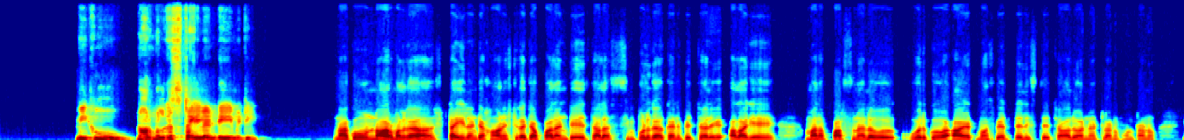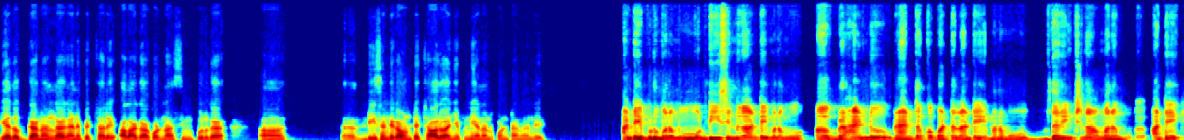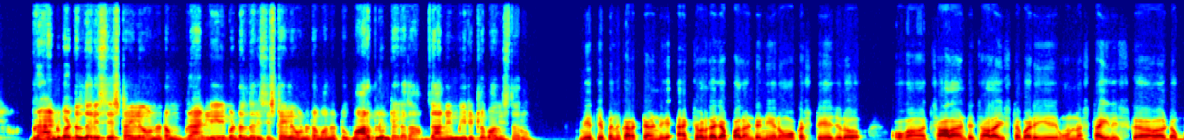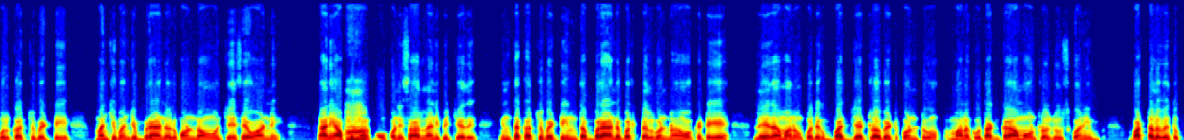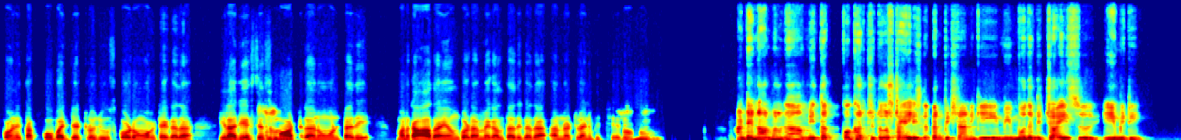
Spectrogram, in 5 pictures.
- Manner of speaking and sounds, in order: in English: "నార్మల్‌గా స్టైల్"; in English: "నార్మల్‌గా స్టైల్"; in English: "హానెస్ట్‌గా"; in English: "సింపుల్‌గా"; in English: "అట్మాస్ఫియర్"; in English: "సింపుల్‌గా"; in English: "డీసెంట్‌గా"; in English: "డీసెంట్‌గా"; in English: "బ్రాండ్"; in English: "స్టైల్‌గా"; in English: "బ్రాండ్"; in English: "స్టైల్‌గా"; in English: "యాక్చువల్‌గా"; in English: "స్టేజ్‌లో"; in English: "స్టైలిష్‌గా"; in English: "బ్రాండ్"; in English: "బడ్జెట్‌లో"; in English: "అమౌంట్‌లో"; in English: "బడ్జెట్‌లో"; in English: "స్మార్ట్‌గాను"; in English: "నార్మల్‌గా"; in English: "స్టైలీష్‌గా"
- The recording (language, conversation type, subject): Telugu, podcast, తక్కువ బడ్జెట్‌లో కూడా స్టైలుగా ఎలా కనిపించాలి?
